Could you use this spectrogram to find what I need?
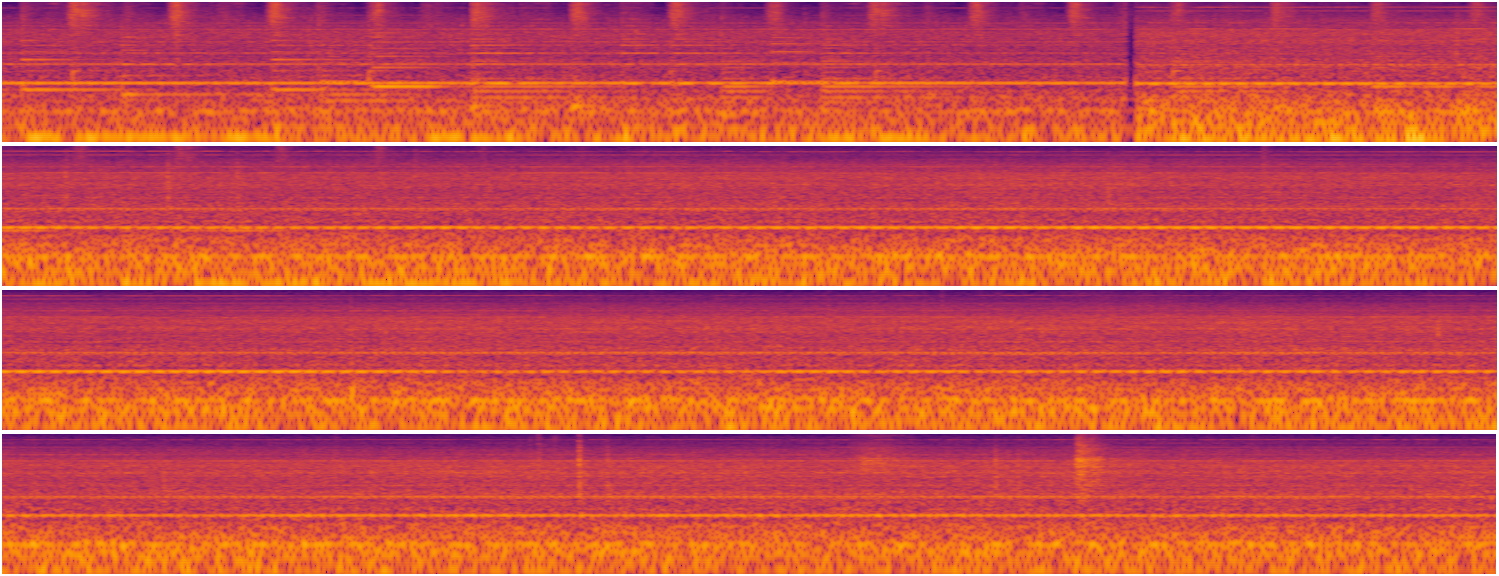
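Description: Jet engines whine steadily, heard from inside an aircraft cabin.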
